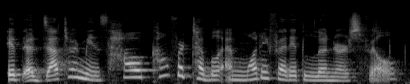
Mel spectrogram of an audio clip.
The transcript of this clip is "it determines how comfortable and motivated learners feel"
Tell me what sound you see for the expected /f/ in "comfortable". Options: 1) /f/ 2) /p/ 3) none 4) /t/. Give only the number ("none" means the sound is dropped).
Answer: 1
